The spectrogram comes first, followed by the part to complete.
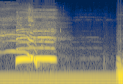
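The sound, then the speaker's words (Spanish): A single voice imitates children's panicked screaming, like the screams heard at Six Flags: one short, high, wavering shriek lasting about half a second, followed by near silence over a steady low hum. “cuando vamos saliendo, yo empiezo a escuchar a los gritos de los niños como si fuera Six Flags, así de esos gritos de.”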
